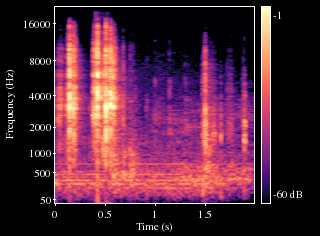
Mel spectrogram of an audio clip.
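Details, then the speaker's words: Dial bore gauge dropped on the floor, rubber bushing not sitting underneath; sharp dry metallic ticks in short irregular bursts as the mechanism bottoms out, the tapping noise; gauge mechanism bottoming out. "So that clicking now, the noise you hear is right here. The rubber bushing is not actually underneath of there. So that's your tapping noise."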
